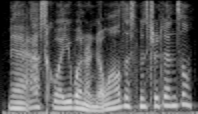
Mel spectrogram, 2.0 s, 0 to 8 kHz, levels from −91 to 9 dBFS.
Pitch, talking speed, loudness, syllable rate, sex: 175 Hz, 360 wpm, -15 LUFS, 7.1 syllables/s, male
